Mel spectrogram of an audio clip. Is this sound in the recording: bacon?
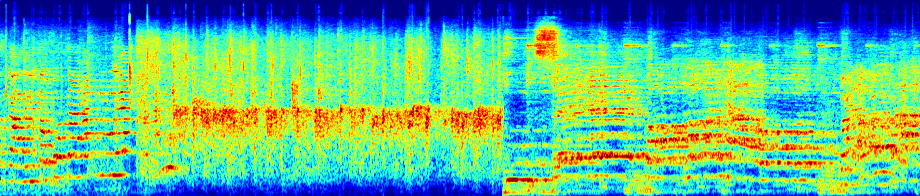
no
